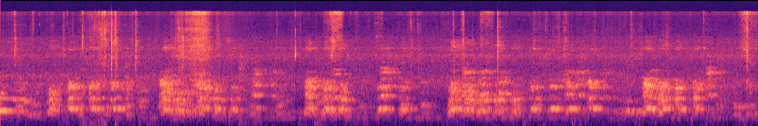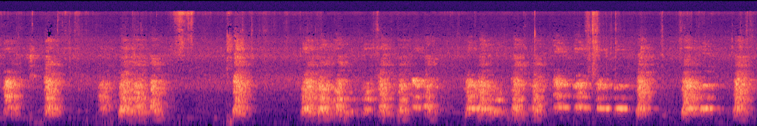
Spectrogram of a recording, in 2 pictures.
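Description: Shelter dogs barking over and over in a kennel block, bark after bark with only short pauses.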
